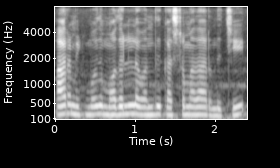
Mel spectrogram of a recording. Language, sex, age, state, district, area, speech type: Tamil, female, 60+, Tamil Nadu, Kallakurichi, rural, spontaneous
